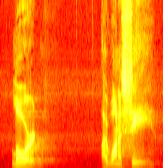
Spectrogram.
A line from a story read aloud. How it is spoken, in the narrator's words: he replied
